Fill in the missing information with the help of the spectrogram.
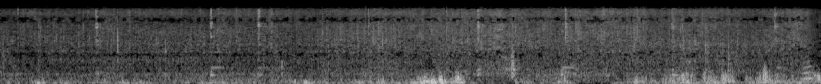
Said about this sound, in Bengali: এবার এটাকে বেশ ভালো মতো নাড়িয়ে চাড়িয়ে কষতে হবে।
